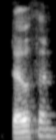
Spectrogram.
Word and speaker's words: Dothan: it but Jasper how do you say it Dothan is that how you say it okay appar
